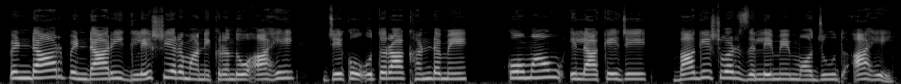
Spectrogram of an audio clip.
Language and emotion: Sindhi, neutral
